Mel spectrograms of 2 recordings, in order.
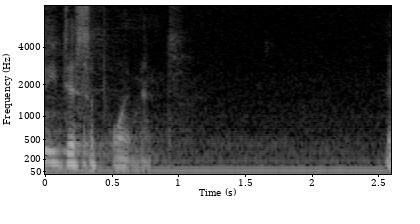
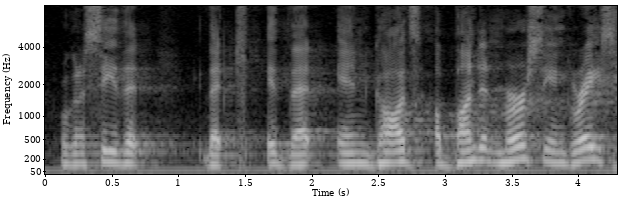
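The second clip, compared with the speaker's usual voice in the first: usual speaking voice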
